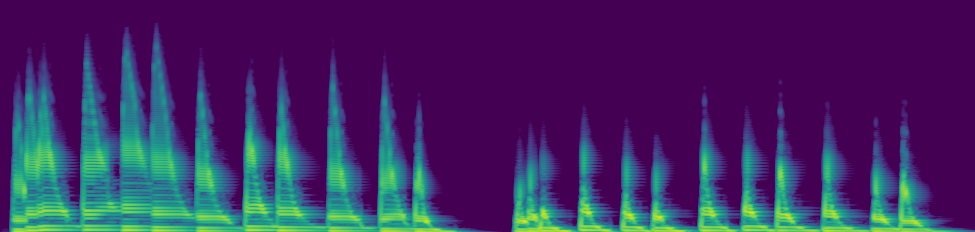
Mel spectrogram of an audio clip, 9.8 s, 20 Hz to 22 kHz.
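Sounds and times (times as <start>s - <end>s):
Arturia MicroFreak weird synthesizer bass: 0.1s - 4.6s, 5.2s - 9.6s.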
